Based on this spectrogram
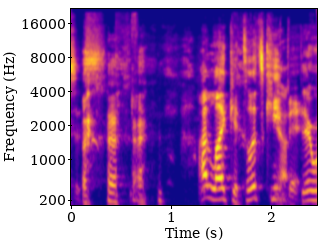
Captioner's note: laughing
